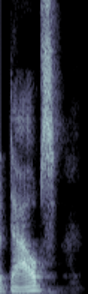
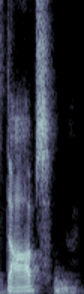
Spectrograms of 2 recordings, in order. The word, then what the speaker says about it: Doubs: I always want to say Romeo Doubs, but apparently it's Dobbs, how you pronounce it. I've heard three different pronunciations for it. So I'm just I think it is Dobbs. They threw the U in there just to confuse everybody.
